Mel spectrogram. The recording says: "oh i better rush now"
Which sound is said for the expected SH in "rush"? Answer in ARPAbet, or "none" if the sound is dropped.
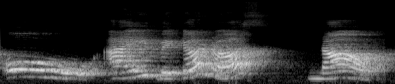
S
